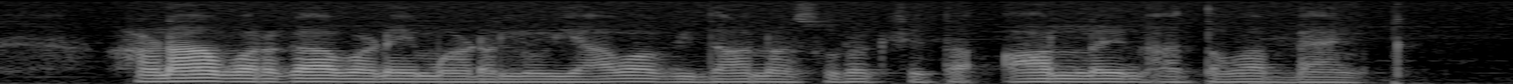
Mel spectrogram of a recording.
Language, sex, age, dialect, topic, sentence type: Kannada, male, 31-35, Mysore Kannada, banking, question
